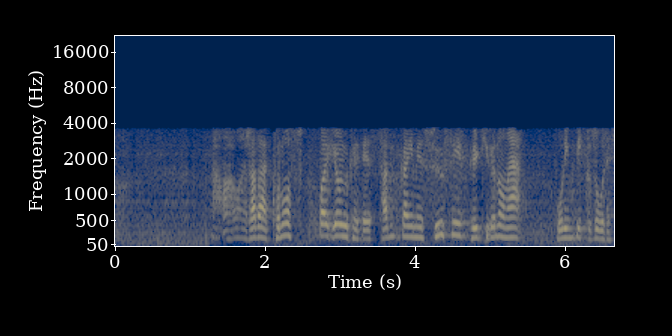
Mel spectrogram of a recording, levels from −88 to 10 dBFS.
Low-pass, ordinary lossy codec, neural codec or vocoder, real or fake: 3.6 kHz; MP3, 24 kbps; codec, 16 kHz, 0.5 kbps, X-Codec, WavLM features, trained on Multilingual LibriSpeech; fake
